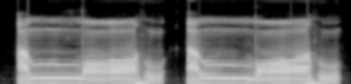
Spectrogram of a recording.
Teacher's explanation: Allah, enggak, dari ala harokat fathah langsung masuk ke lam, dan lamnya tebal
